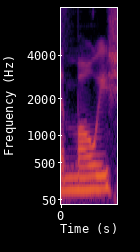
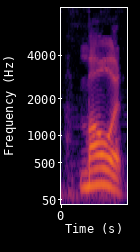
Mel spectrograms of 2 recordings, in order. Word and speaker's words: Moët: And the guy looked at me and I'm like, no, but I'm saying it right. And he goes, it's Moët. And I'm like, no, but it's actually Moët. And then I realised now by saying it right, because it's known as Moët, everyone's going to think when I say Moët that you're an absolute idiot.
